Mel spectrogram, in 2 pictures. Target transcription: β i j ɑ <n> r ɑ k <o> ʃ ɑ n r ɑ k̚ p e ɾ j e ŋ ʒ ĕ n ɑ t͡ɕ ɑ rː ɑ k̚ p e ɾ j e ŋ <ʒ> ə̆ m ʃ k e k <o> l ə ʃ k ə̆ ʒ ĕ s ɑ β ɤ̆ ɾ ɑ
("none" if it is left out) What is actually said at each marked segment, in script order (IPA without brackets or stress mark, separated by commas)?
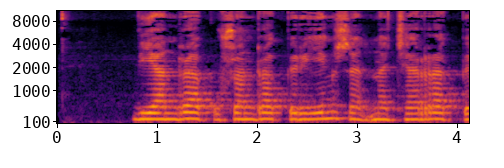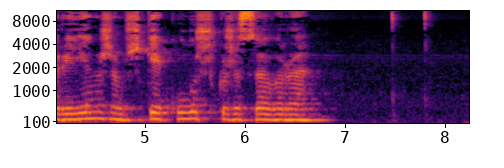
n, u, ʒ, u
